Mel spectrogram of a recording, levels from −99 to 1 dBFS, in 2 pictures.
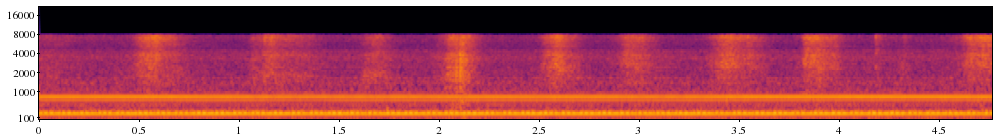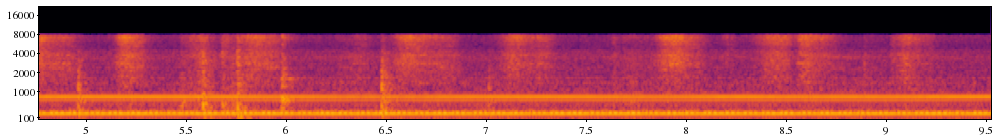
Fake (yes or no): no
